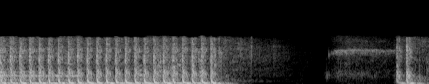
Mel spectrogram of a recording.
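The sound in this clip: Rapid automatic fire from an AK rifle: a long, loud, continuous burst of many closely spaced shots that then trails off into quiet, followed by a short, sharper burst near the end.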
